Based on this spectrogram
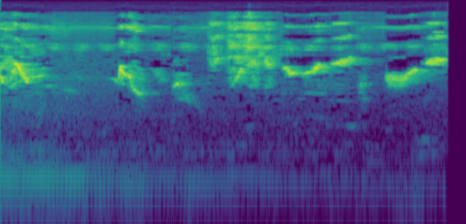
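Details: Indonesian contest-ready caged oriental magpie-robin with good song material: sharp squawky notes and falling whistles, a burst of harsh noise, then a run of warbled whistles ending abruptly, low hum beneath.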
